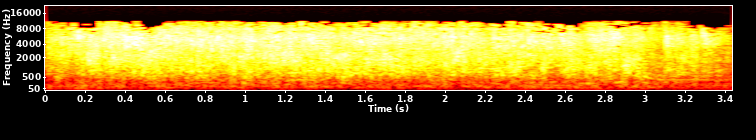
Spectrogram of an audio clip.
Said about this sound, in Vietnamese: Cho các em một tràng pháo tay.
